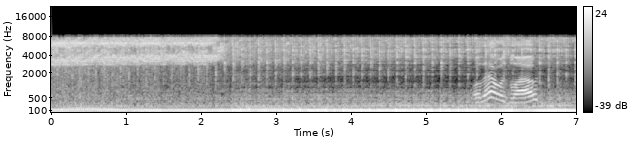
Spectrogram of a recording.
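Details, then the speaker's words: 1997 Jeep Wrangler 2.5L with poor power and code P0118 (ECT sensor), fuel pressure gauge fitted, started in neutral: loud high shriek over idle right after start-up, the fan belt slipping and squealing, then a rough chuffing idle; blown exhaust manifold gasket noted. "Alright, well, besides that was loud, for those of you who had headphones on, I was not expecting the fan belt to screech."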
